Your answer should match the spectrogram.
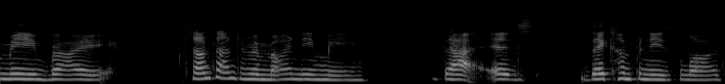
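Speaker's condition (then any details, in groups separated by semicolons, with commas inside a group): Cerebral palsy; affects hands, legs, walking and talking; physical, occupational and speech therapy; speech affected, IOP device for mouth muscles, improved within year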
